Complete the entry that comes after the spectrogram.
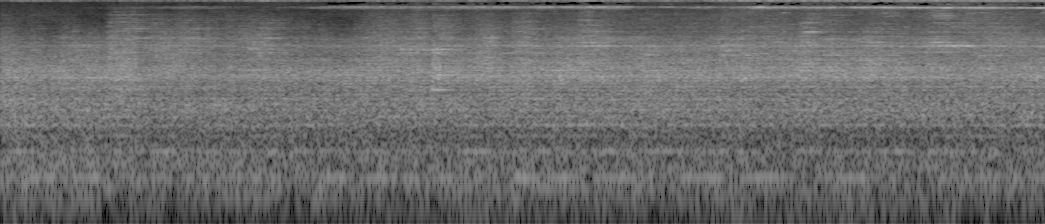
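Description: Double-stack intermodal freight cars rolling past on the rails: a steady rumble of steel wheels on track, with a low hum that comes and goes.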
